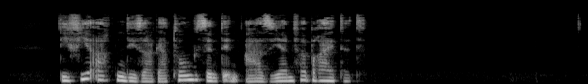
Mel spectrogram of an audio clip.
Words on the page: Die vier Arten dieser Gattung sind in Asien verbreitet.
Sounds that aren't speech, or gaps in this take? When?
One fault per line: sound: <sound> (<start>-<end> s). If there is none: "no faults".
no faults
